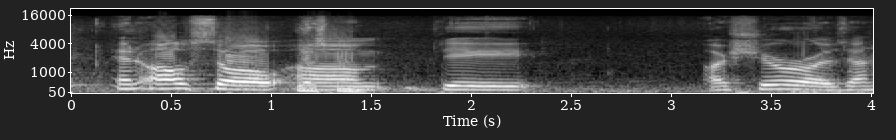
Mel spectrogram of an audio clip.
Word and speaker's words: Ashura: And also, um, the Ashure, is that how you say it? Ashura.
